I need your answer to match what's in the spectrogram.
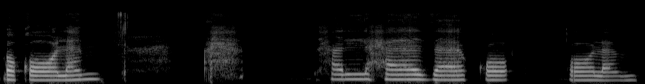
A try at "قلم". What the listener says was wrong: So right here, we want to make sure that we're not adding an extension, right? Because we have a short vowel.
